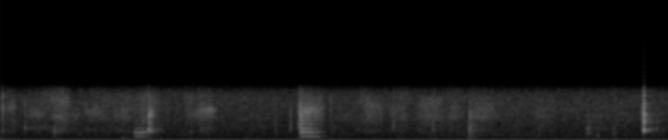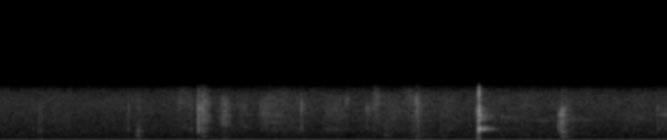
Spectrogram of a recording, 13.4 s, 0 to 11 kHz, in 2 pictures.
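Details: Child with hiccups, recorded as a message to grandparents: brief, sharp, irregular catches in the breath, about 12 a minute, over quiet room noise; hiccups.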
